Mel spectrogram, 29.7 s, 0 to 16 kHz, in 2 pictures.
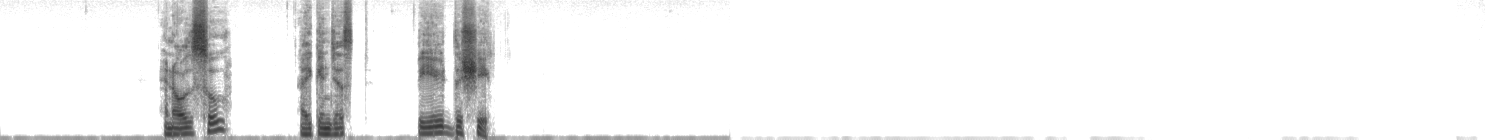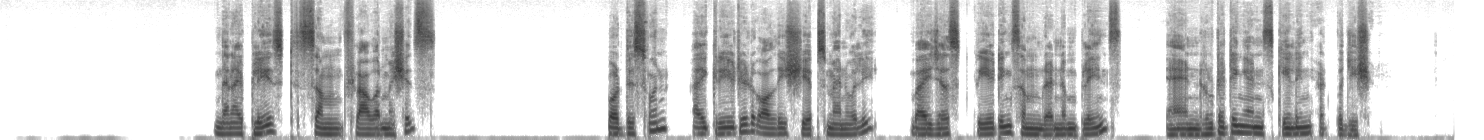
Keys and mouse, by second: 0.0 click, 1.4 Tab, 2.0 shift+middle click, 2.7 alt+z, 3.7 click, 5.3 g, 5.8 click, 6.4 3, 6.5 click, 7.2 click, 8.7 e, 9.2 click, 9.5 click, 10.1 e, 11.0 s, 11.4 click, 12.0 e, 12.4 click, 12.9 s, 13.4 click, 13.6 Tab, 14.2-14.5 middle drag, 14.7 shift+middle click, 16.5-16.9 middle drag, 17.3-17.7 middle drag, 17.8 click, 18.3-18.6 middle drag, 19.6-20.0 middle drag, 20.7 shift+middle drag, 21.1 Tab, 21.6 middle click, 22.5 shift+click, 23.5 Tab, 23.7 click, 24.0 click, 24.4 Tab, 24.8 shift+middle click, 25.3-26.3 middle drag, 26.6 shift+middle click, 27.6 middle click, 27.8 click, 27.8 middle click, 28.3-28.7 shift+middle drag, 29.0-29.5 middle drag.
